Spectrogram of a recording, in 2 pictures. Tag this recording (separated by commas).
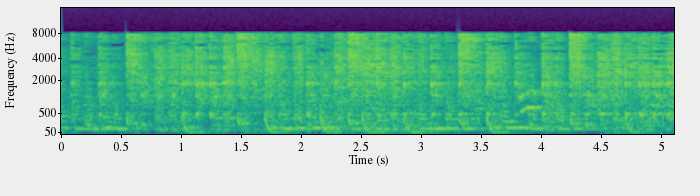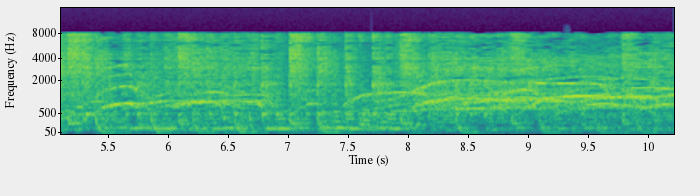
Music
